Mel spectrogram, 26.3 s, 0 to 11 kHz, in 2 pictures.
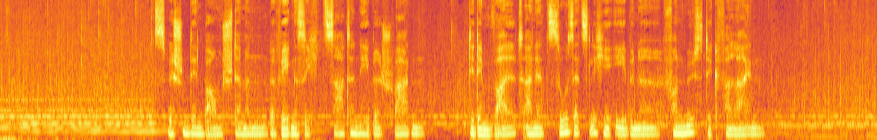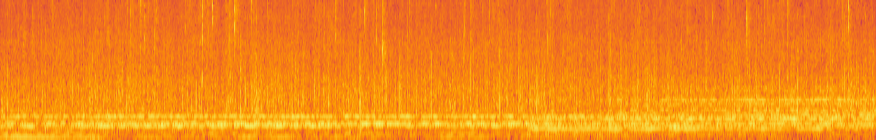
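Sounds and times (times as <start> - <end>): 
rain falling in a misty forest: 0.0 - 26.2
speech: 2.4 - 11.6.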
